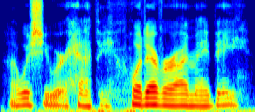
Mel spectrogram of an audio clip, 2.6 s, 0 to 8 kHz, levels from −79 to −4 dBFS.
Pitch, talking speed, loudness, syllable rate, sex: 125 Hz, 210 wpm, -17 LUFS, 5.5 syllables/s, male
